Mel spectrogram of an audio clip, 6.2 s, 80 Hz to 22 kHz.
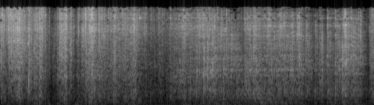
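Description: A plastic bag, numbered 19 of a building set and holding small parts, is opened with loud, continuous crinkling and crumpling, mixed with small hard clicks and rattles.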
